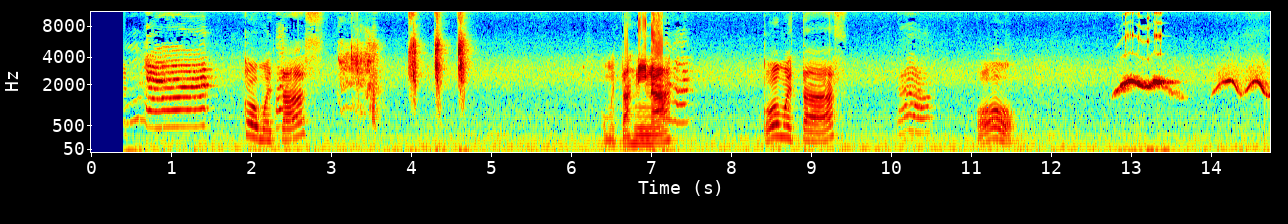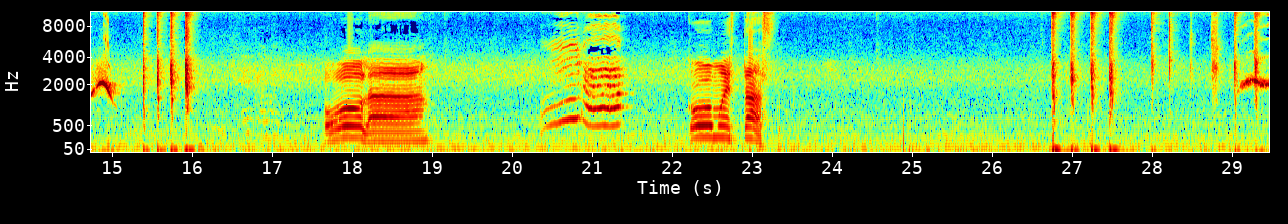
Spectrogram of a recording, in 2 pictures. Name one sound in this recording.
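A parrot close by squawks, whistles and chatters in bursts.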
